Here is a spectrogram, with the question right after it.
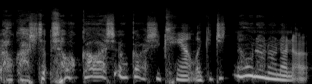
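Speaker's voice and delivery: high, breathless panicked denial; panicked whisper. Retold or imitated. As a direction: whisper in panic, then rising no's. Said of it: "she was like".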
